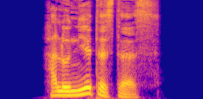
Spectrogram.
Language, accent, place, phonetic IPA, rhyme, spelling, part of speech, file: German, Germany, Berlin, [haloˈniːɐ̯təstəs], -iːɐ̯təstəs, haloniertestes, adjective, De-haloniertestes.ogg
- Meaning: strong/mixed nominative/accusative neuter singular superlative degree of haloniert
